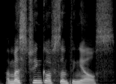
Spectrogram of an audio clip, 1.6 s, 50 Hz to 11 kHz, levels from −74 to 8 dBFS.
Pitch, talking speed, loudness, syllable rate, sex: 220 Hz, 230 wpm, -20 LUFS, 6.5 syllables/s, female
